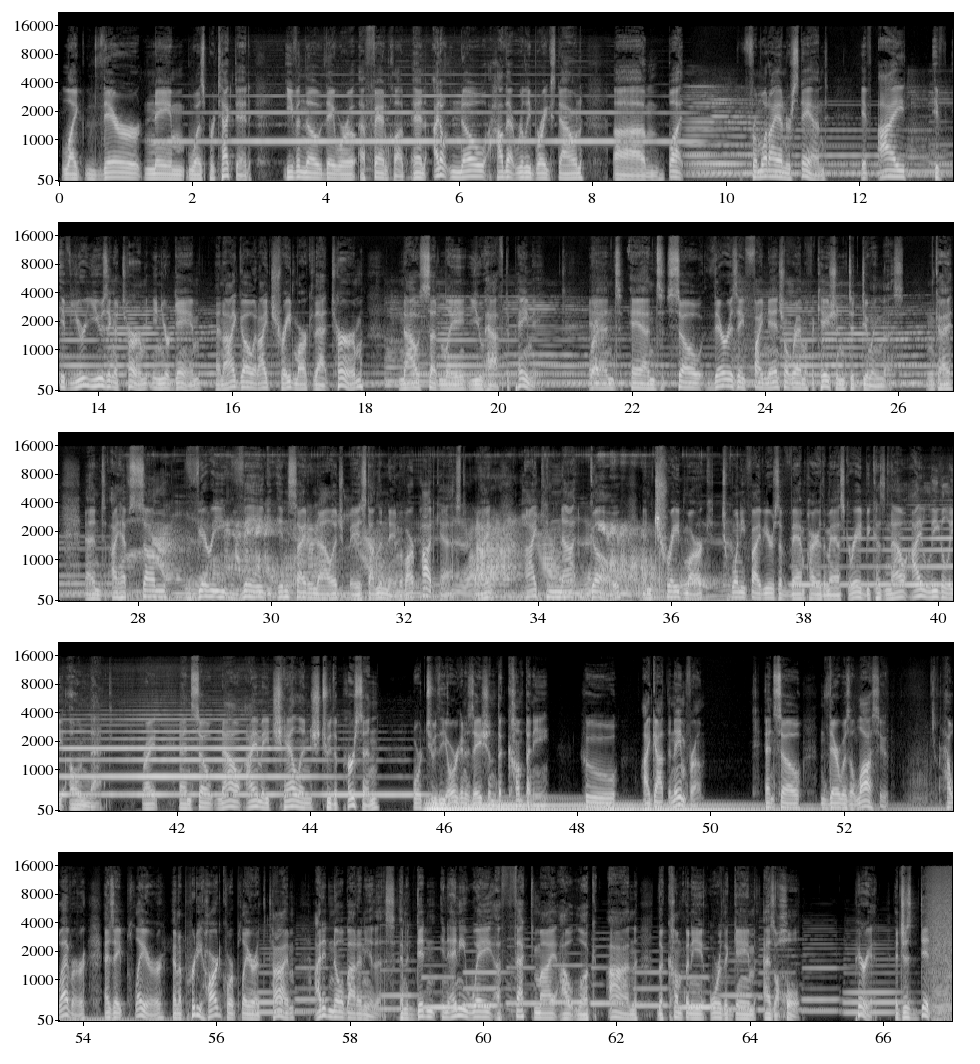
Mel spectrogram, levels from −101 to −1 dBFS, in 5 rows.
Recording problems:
background music; loud; throughout; 4 dB below the speech

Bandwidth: 15.5 kHz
